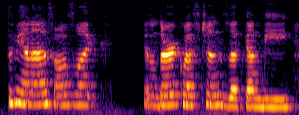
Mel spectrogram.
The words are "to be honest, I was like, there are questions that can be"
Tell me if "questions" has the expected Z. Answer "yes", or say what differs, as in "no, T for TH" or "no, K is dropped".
yes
